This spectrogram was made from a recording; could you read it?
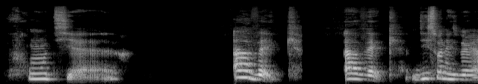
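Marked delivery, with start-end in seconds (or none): none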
